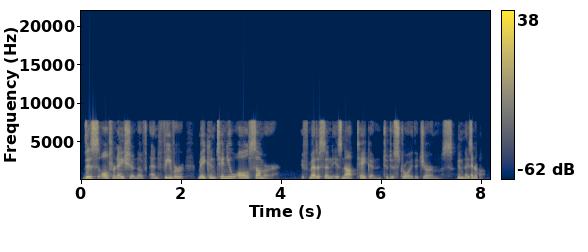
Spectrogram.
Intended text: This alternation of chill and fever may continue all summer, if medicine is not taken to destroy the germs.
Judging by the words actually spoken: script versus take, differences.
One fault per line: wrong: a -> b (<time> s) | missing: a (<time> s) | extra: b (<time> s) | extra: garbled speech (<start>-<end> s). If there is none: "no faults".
missing: chill (1.4 s)
extra: garbled speech (7.5-8.1 s)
